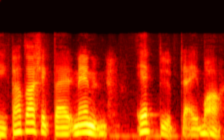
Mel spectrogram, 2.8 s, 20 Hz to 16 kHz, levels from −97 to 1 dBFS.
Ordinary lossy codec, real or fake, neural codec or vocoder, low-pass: none; fake; codec, 16 kHz, 0.5 kbps, X-Codec, HuBERT features, trained on balanced general audio; 7.2 kHz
